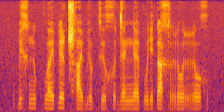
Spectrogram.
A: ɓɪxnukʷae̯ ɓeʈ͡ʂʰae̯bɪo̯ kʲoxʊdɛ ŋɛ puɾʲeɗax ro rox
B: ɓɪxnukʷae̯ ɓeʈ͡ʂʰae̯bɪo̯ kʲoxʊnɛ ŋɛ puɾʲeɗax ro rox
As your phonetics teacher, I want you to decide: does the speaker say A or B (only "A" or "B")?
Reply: A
